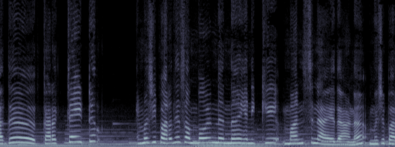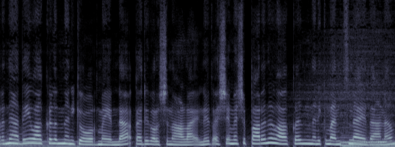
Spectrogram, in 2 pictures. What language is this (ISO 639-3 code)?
mal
